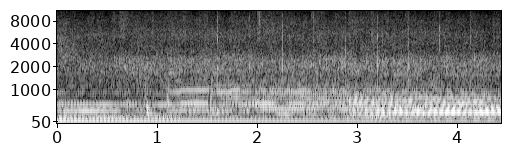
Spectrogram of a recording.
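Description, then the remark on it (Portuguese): An audience applauding Jesus steadily, a dense patter of clapping that holds through the whole stretch, layered over sustained keyboard chords that shift partway through. “Vamos aplaudir Jesus.”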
